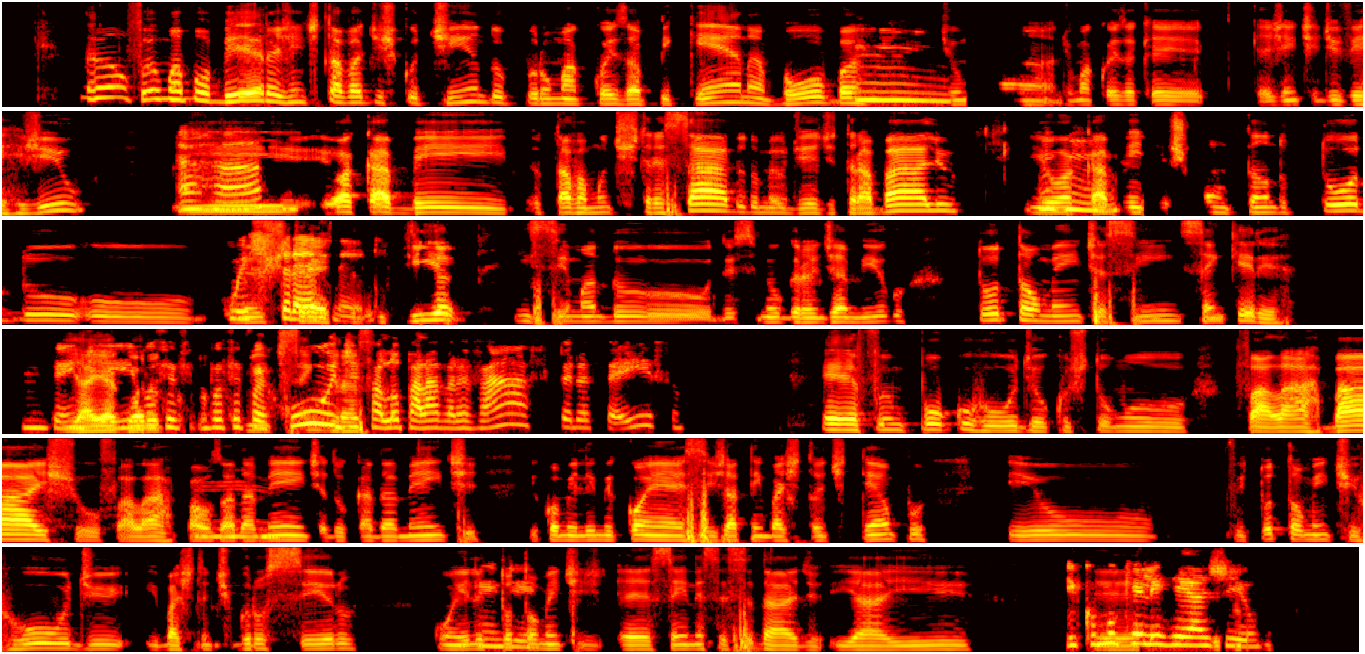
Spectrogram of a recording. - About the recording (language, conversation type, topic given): Portuguese, advice, Como posso pedir desculpas de forma sincera depois de magoar alguém sem querer?
- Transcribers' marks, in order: tapping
